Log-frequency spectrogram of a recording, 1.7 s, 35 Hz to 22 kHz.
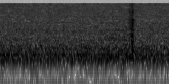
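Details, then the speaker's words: PC speakers at maximum volume after fitting a homemade mains filter (Soviet 680 µF capacitor) to the system unit: only a faint steady hiss, the mains hum gone and clean. "сейчас колонки подключены компьютеру компьютеру подключен сетевой провод и как слышите ничего не слышно послушайте"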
